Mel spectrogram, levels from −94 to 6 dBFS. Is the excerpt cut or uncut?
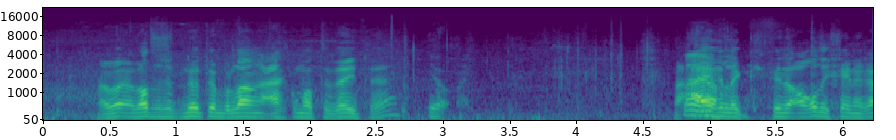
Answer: cut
